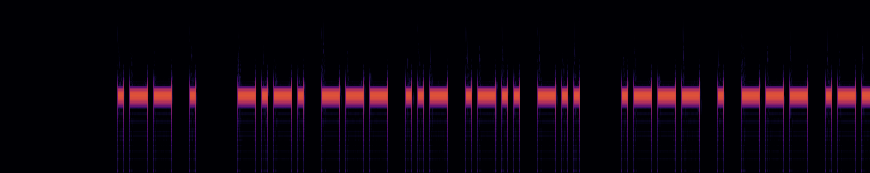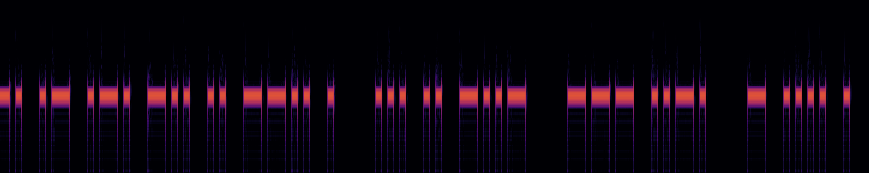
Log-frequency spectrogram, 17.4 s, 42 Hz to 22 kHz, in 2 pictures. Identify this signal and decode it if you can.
Morse code, heard as a keyed tone, about 20 wpm, 700 Hz. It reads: WE COULD JEOPARDIZE SIX OF THE
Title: Pangram Challenge v2 - 20wpm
